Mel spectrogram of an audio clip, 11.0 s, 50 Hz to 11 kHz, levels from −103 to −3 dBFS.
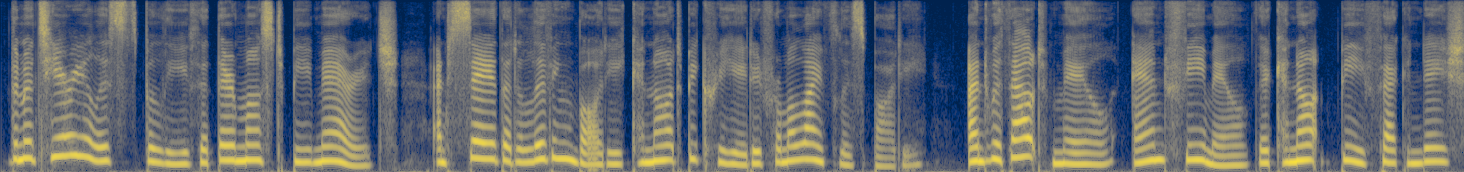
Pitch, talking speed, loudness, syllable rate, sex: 250 Hz, 165 wpm, -18 LUFS, 5.3 syllables/s, female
